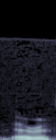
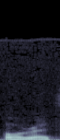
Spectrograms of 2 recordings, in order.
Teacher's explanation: Instead of Eretz, it becomes Oretz, and the stress remains on the Aleph.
